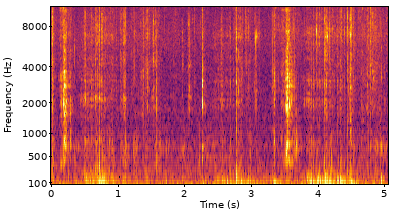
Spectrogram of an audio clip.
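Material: Soap.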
